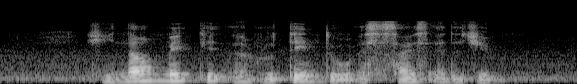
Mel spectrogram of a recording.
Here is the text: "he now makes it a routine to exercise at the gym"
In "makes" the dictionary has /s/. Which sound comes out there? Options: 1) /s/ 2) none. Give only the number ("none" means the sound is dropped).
2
